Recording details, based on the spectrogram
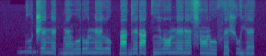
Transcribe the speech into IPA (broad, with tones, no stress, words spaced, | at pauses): ɡ͡bu˦d͡ʒɛ˧ nɛ˨ ɡ͡bɛ̃˨wo˨˦ ɾo˦ nɛ˦lo˦˨k͡pa˧ ɡɛ˦ɾa˦˨kĩ˨˦ lɔ˦nɛ˦ɾɛ̃˦ sɔ̃˧ɾo˨ fɛ˨˦ʃu˦˨jɛ˨˦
